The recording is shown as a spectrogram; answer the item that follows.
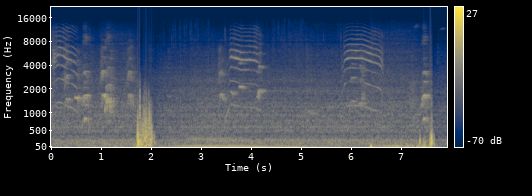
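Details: Scottish Fold cat meowing: three drawn-out, bright, whining meows, the first bending down and the later ones arching, spaced a few seconds apart, with a couple of sharp knocks and a low background rumble between them.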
